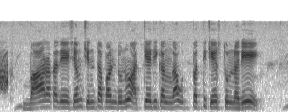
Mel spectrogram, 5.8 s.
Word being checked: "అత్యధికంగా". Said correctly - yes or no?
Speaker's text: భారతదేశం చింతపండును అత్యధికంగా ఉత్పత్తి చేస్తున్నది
yes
